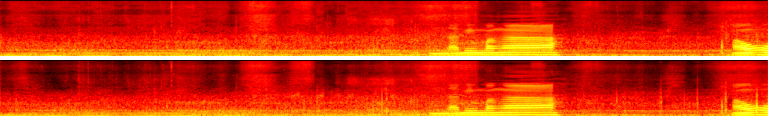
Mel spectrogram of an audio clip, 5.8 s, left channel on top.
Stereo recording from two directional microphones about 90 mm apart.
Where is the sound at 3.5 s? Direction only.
30° right (ahead or behind).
